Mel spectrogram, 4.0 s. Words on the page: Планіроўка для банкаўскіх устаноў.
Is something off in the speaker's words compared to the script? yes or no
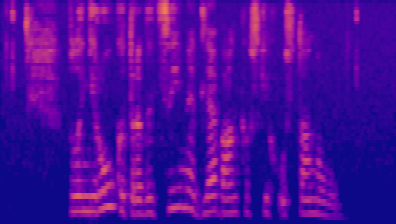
yes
